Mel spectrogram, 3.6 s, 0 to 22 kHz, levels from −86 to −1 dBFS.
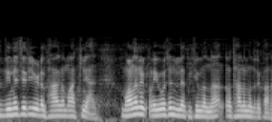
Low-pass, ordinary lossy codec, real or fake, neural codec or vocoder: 7.2 kHz; none; fake; autoencoder, 22.05 kHz, a latent of 192 numbers a frame, VITS, trained on many speakers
